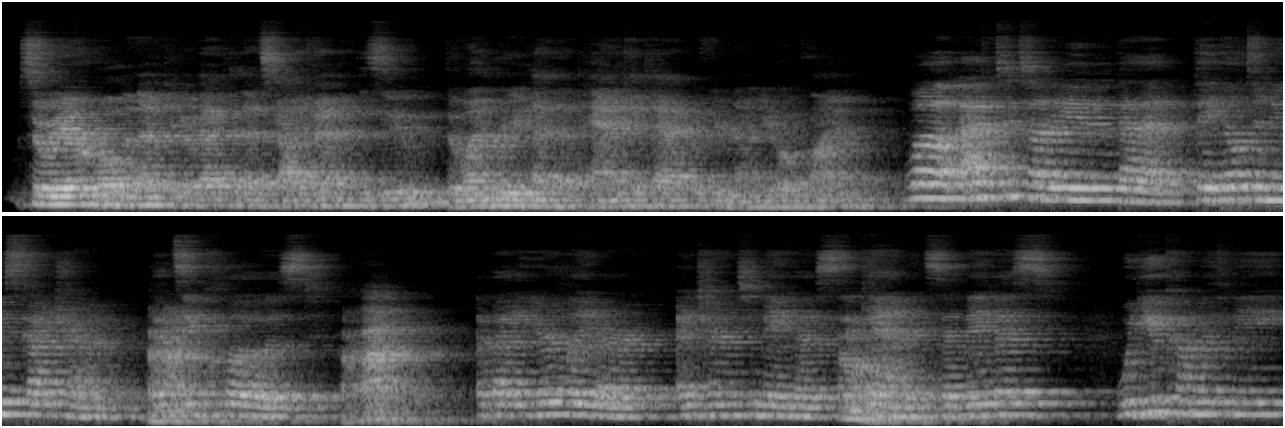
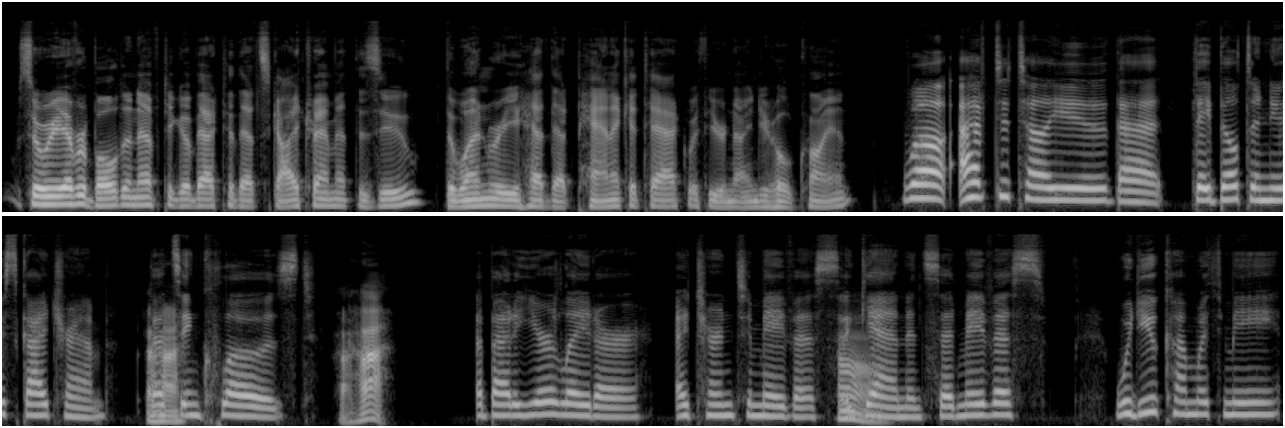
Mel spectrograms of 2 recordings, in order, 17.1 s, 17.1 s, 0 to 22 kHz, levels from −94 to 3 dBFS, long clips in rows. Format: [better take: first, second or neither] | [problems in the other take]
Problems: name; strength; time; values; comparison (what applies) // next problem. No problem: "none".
second | off-mic speech; far // room echo; strong; dies away in 1.1 s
